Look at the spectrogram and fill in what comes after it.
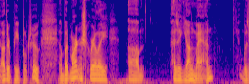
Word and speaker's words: Shkreli: You, in your first chapter of the book, talk about Martin Shkreli. I'm not sure if I'm pronouncing it. – Shkreli, yes.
